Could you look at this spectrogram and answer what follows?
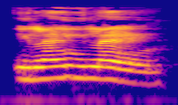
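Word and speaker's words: ylang-ylang: Ylang ylang. Ylang ylang. Let me let you see it, because it don't look like ylang ylang, but it is. It's the way it's spelled is what I mean.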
